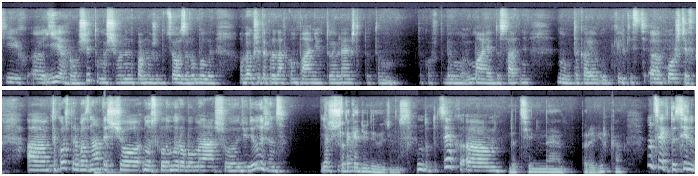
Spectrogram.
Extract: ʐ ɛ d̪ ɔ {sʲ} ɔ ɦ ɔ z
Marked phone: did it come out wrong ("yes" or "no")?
yes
